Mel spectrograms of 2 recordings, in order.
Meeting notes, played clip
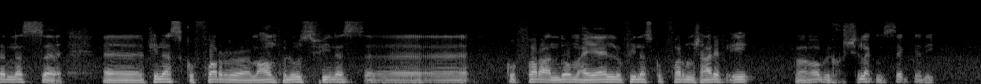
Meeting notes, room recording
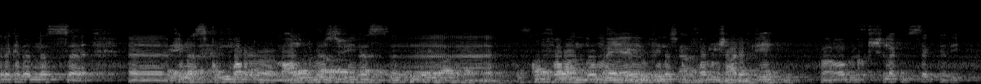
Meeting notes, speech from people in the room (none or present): present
